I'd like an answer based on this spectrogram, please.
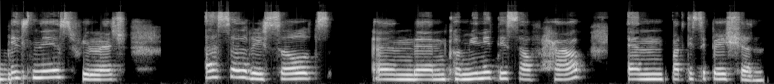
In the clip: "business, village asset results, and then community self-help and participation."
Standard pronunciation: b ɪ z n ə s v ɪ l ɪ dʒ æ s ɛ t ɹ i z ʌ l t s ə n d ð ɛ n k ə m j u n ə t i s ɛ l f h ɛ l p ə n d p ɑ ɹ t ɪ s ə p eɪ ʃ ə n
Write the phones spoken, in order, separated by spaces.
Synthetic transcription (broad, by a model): b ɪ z n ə s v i l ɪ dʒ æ s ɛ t ɹ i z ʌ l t s ə n d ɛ n k ə m j u n ə t i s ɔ f h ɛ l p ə n p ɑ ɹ t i s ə p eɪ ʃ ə n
